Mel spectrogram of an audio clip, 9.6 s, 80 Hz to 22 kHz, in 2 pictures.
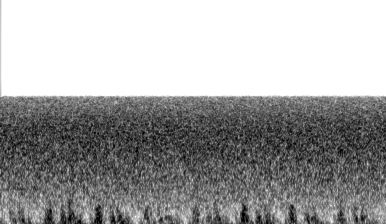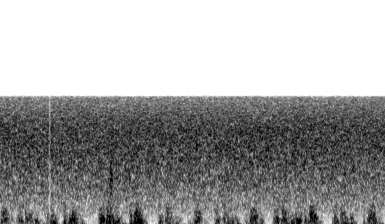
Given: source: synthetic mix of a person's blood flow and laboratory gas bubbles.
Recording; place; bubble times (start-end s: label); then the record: Doppler ultrasound of blood flow; precordium
8.48-8.62 s: bubbles
From the record:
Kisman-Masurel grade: 113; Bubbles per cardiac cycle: 1 to 2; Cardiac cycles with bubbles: 1 to 10%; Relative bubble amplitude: loud (0.450 to 0.775); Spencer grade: 1 (occasional bubble signal discernible with the cardiac motion signal, with majority of cardiac periods free of bubbles); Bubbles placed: anywhere in the cardiac cycle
